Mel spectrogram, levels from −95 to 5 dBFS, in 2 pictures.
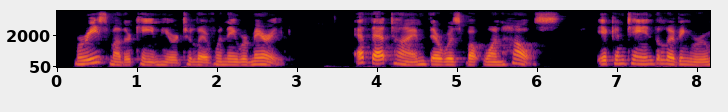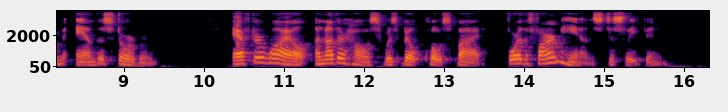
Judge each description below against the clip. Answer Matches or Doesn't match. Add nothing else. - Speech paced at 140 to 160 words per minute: Matches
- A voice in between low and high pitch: Matches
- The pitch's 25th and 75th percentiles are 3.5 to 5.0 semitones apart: Doesn't match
